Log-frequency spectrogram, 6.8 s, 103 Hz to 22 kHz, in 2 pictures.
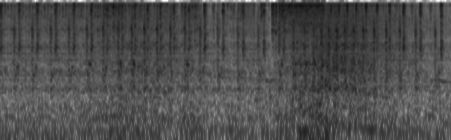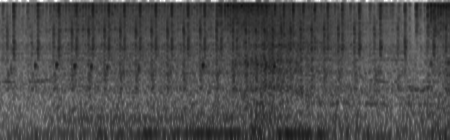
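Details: BMW 325i E30 rough idle after fourth valve adjustment via eccentrics; uneven idle with sharp irregular ticking, louder from one or two valves; owner suspects clearances still set wrong, feeler gauge feel uncertain.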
